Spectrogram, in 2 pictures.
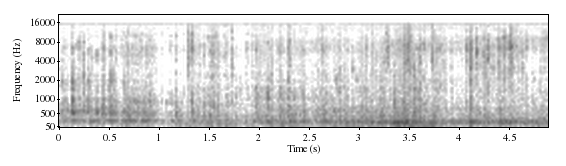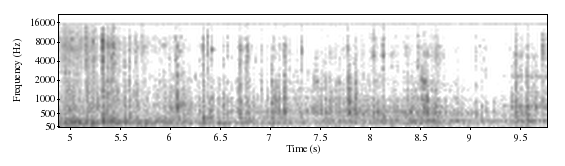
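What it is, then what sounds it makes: Cardboard jigsaw puzzle pieces. Fingertips rake across a pile of loose, thin cardboard jigsaw puzzle pieces in an open box. The result is a quiet, continuous patter of dense, soft clicks and rustles with bright crisp ticks over a low warm body. The level stays steady throughout.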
